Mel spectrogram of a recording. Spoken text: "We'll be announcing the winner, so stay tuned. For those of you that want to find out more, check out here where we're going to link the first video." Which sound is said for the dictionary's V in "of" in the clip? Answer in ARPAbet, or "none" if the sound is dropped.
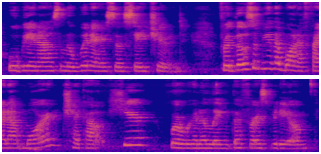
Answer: V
